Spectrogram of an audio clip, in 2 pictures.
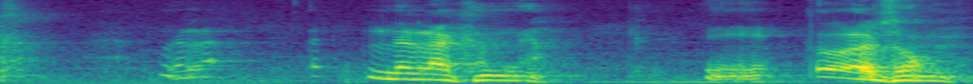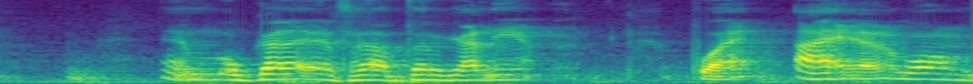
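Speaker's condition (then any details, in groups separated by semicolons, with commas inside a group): Amyotrophic lateral sclerosis (ela)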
